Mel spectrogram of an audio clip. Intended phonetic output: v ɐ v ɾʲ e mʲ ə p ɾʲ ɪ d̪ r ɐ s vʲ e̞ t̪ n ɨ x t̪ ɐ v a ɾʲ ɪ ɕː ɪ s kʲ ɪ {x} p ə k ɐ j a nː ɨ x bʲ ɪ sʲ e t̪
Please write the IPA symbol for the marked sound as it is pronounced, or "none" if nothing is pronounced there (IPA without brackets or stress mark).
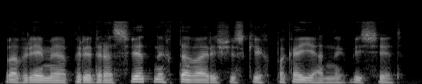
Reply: x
